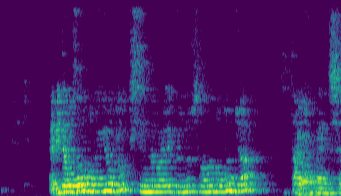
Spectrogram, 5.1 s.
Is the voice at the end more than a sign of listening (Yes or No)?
Yes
